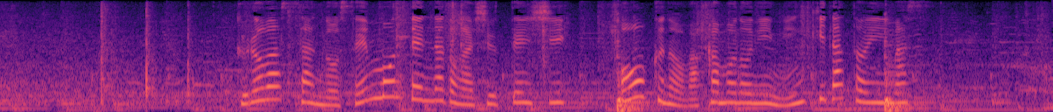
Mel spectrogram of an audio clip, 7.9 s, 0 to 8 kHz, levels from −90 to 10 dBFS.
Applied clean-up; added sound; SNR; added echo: none; Bowed string instrument; 4 dB; none.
